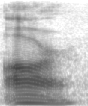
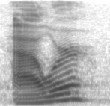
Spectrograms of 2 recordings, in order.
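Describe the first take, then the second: First: It is said with one vowel, like letter R. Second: It is said with two vowel sounds, like 'hour'. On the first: "or we can pronounce it like the letter R" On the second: "we can pronounce it like ow, like the word our"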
